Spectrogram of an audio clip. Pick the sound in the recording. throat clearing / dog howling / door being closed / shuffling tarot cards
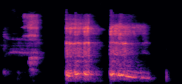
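throat clearing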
